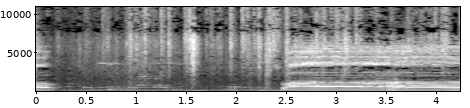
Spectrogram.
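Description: Conch shell (shankh) blown in long, steady notes: one ends just after the start, and another begins past halfway. Each note steps slightly in pitch partway through.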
